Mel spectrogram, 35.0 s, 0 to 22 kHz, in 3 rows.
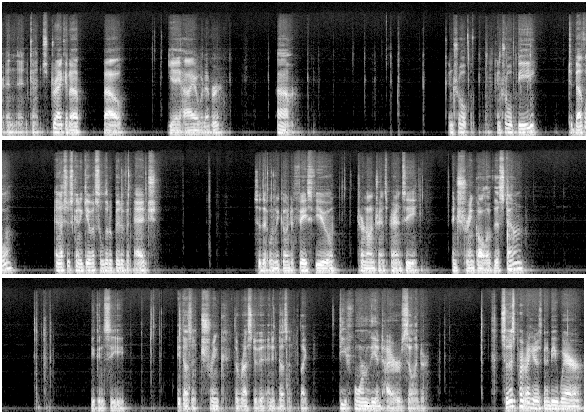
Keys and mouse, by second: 3.0 click, 7.7 ctrl+shift+b, 9.3 click, 9.9 ctrl+b, 14.0 click, 17.0 click, 18.5 click, 20.0-21.7 drag, 21.7 s, 24.2 shift+z, 26.3 click, 26.9 middle click, 32.9-34.1 middle drag.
